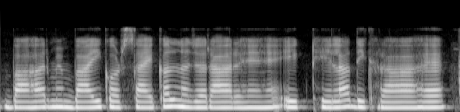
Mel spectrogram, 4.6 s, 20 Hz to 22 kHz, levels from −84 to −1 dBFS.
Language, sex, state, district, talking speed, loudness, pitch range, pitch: Hindi, female, Jharkhand, Deoghar, 180 wpm, -11 LUFS, 200-215 Hz, 205 Hz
